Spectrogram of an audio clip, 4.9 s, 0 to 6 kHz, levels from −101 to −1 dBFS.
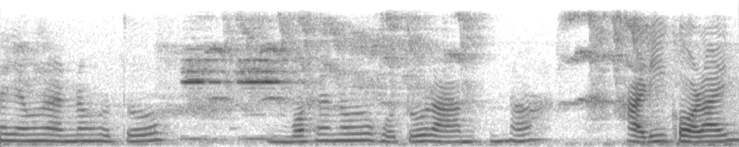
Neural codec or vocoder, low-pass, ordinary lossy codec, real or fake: none; 5.4 kHz; none; real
